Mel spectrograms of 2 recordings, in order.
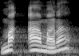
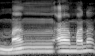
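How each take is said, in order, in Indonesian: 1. Huruf n dihilangkan sama sekali. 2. Huruf n digabung ke bunyi berikutnya. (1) "Kalau dibaca ma amana enggak enak" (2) "Idgham atau man amana enggak enak"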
